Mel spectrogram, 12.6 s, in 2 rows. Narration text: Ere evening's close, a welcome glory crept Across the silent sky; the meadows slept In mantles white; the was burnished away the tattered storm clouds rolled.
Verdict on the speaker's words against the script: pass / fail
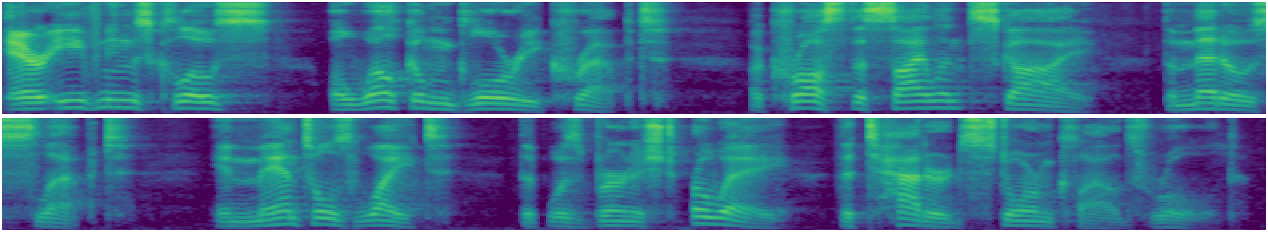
pass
